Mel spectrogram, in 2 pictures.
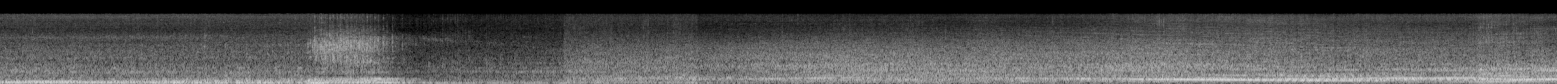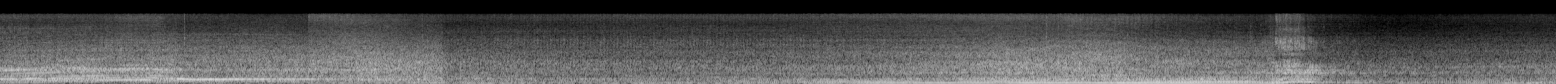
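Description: Performance-car engines heard up close in a string of short clips. First a Brabus 850 6.0 biturbo V8 runs at low revs. In the middle a Lamborghini Huracán LP610-4 Spyder's V10 revs up and down, the loudest part. Near the end a deep, low engine rumble follows.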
